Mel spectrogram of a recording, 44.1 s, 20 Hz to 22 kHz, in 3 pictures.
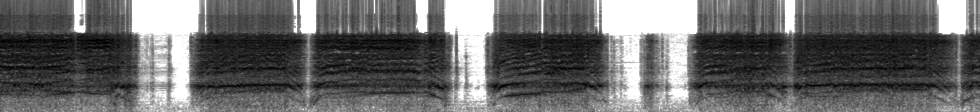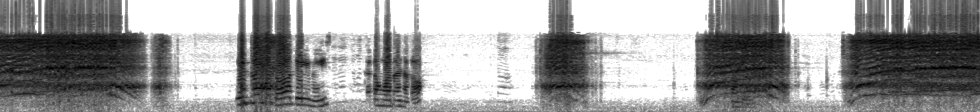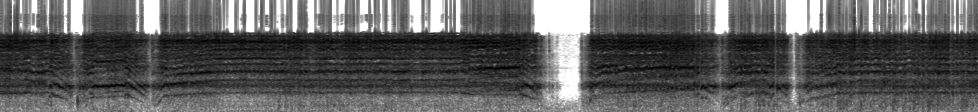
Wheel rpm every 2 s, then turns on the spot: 150, 80, 120, 80, 70, 90, 140, 110, 40, 10, 0, 20, 30, 60, 150, 100, 150, 160, 120, 100, 90, 150.
6-8 16-18 26-28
